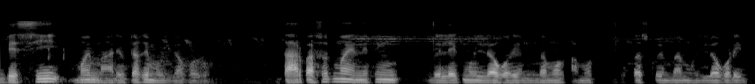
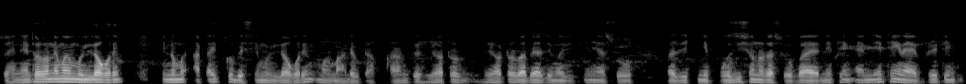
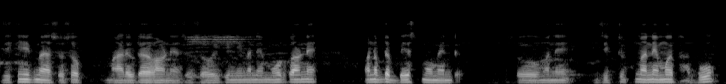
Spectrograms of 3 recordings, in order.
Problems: none marked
